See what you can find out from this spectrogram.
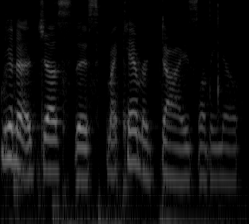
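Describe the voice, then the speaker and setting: A woman's voice: low voice, fast, a little hiss or hum. A woman with a stuffy cold, chatting casually through a screen-share tutorial on tuning a vocal synth, with laughing, mildly swearing asides. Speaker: music producer teaching vocal synth tuning.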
